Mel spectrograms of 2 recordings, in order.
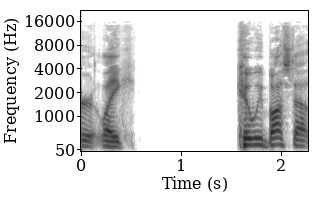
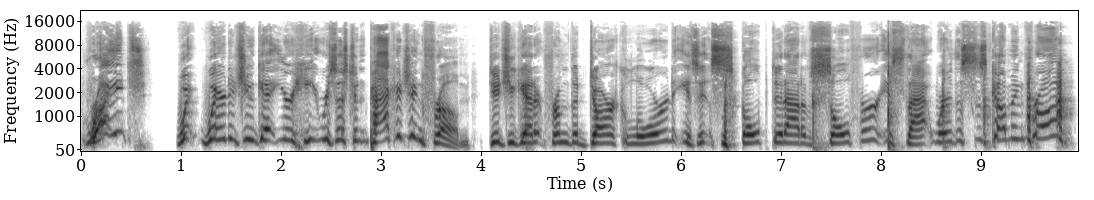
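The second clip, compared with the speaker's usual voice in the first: excited; 8 semitones higher than usual. Pretend. Mock paranoid rant.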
